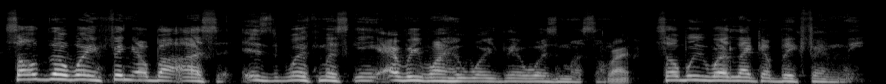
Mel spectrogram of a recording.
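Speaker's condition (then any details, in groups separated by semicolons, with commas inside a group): Anoxic brain injury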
